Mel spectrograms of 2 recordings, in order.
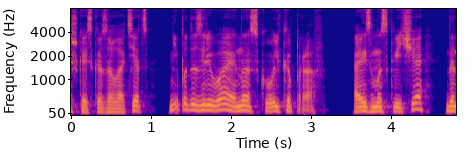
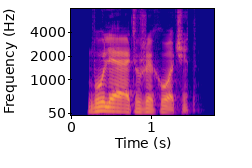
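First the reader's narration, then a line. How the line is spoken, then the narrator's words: Father, mock-stern, chuckling. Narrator (Russian): с притворной строгостью произнес отец и хмыкнул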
